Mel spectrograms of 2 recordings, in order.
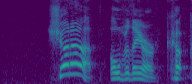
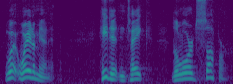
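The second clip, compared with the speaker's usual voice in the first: ordinary talk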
